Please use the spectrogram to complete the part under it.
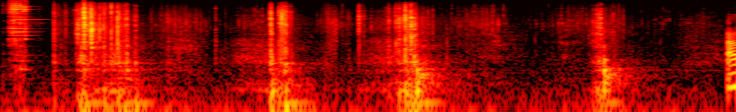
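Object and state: Crispy pork belly crackling.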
